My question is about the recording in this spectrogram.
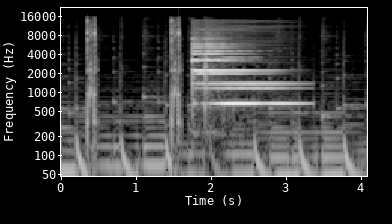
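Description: Sound effects for a subscribe-button animation: two short mouse-click sounds, then a bright bell chime that rings for about a second and a half and dies away. A steady beat of background music runs underneath.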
